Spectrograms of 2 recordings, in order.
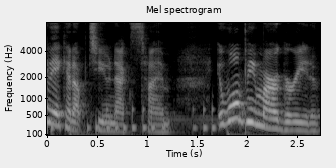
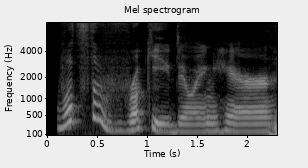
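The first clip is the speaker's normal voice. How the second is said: a hint of disdain, slow and lower; low, slow, mildly scornful question; lightly voiced surly wife; 5 semitones lower, 5 dB quieter than usual. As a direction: size up the newcomer, low and slow. Acting Mary, hostile wife.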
